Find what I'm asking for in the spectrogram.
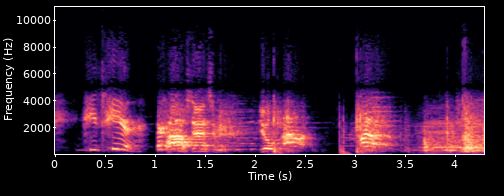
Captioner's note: punches thudding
